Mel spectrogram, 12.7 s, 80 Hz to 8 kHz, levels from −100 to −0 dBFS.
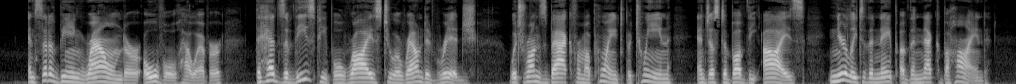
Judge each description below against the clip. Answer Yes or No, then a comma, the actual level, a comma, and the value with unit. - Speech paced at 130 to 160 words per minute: No, average, 175 wpm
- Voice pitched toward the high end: No, medium, 150 Hz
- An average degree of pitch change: Yes, average, 4.2 semitones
